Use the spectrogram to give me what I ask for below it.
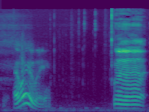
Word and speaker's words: Ai Weiwei: I think it's Ai Weiwei? Ai Weiwei? – Weiwei. Ai Weiwei.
